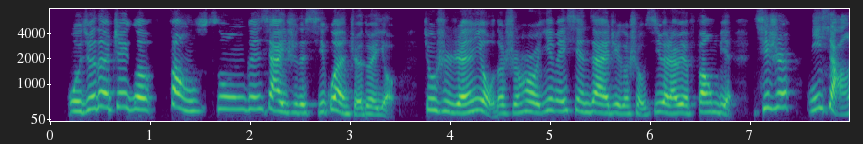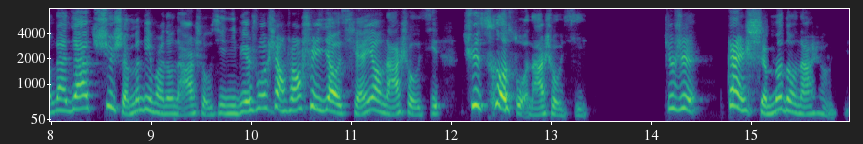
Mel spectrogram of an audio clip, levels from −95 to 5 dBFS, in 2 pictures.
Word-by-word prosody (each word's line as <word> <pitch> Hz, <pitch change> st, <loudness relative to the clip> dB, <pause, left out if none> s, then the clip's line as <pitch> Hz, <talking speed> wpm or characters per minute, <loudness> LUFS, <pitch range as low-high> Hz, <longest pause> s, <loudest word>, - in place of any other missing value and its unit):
我 270 Hz, 0 st, 0 dB
觉 325 Hz, +5 st, 0 dB
得 385 Hz, -1 st, +4 dB
这 385 Hz, -1 st, -5 dB
个 315 Hz, -1 st, +4 dB
放 345 Hz, -11 st, +2 dB
松 325 Hz, +1 st, -5 dB
跟 330 Hz, +1 st, -3 dB
下 280 Hz, -, +2 dB
意 245 Hz, -, -1 dB
识 235 Hz, -, -9 dB
的 225 Hz, -, +1 dB
习 230 Hz, +2 st, -10 dB
惯 255 Hz, -7 st, +4 dB
绝 180 Hz, -, -2 dB
对 195 Hz, -3 st, -4 dB
有， 325 Hz, -, -6 dB, 0.3 s
就 305 Hz, -1 st, -2 dB
是 270 Hz, -2 st, -5 dB
人 230 Hz, +4 st, +5 dB
有 -, -, 0 dB
的 220 Hz, -, -3 dB
时 225 Hz, +1 st, -6 dB
候 255 Hz, -1 st, 0 dB
因 290 Hz, +5 st, -6 dB
为 270 Hz, +1 st, -2 dB
现 280 Hz, -4 st, -6 dB
在 235 Hz, -4 st, +3 dB
这 225 Hz, 0 st, -3 dB
个 210 Hz, 0 st, -5 dB
手 165 Hz, -, -6 dB
机 240 Hz, +8 st, -14 dB
越 240 Hz, -, +3 dB
来 215 Hz, 0 st, +2 dB
越 225 Hz, -, +2 dB
方 250 Hz, +3 st, +2 dB
便， 225 Hz, -, -5 dB, 0.2 s
其 345 Hz, +10 st, -5 dB
实 370 Hz, -, -5 dB, 0.3 s
你 320 Hz, +5 st, -5 dB
想 -, -, -2 dB
大 300 Hz, -1 st, -1 dB
家 335 Hz, +3 st, +3 dB
去 355 Hz, +3 st, -3 dB
什 -, -, -1 dB
么 290 Hz, -, -3 dB
地 310 Hz, -2 st, -2 dB
方 220 Hz, -3 st, -4 dB
都 205 Hz, -, -2 dB
拿 200 Hz, -, -6 dB
着 205 Hz, -, -3 dB
手 205 Hz, -6 st, -9 dB
机， 215 Hz, +3 st, -8 dB
你 210 Hz, 0 st, -4 dB
别 265 Hz, +2 st, +2 dB
说 350 Hz, +3 st, -3 dB
上 280 Hz, -, +1 dB
床 295 Hz, +3 st, +2 dB
睡 355 Hz, -3 st, -1 dB
觉 235 Hz, -, +7 dB
前 215 Hz, +6 st, -3 dB
要 295 Hz, -3 st, +2 dB
拿 215 Hz, -, -2 dB
手 205 Hz, -7 st, -6 dB
机， 205 Hz, +2 st, -9 dB, 0.2 s
去 430 Hz, 0 st, +6 dB
厕 425 Hz, +4 st, +7 dB
所 -, -, -3 dB
拿 -, -, -2 dB
手 -, -, -4 dB
机。 -, -, -19 dB, 0.7 s
就 345 Hz, -, -3 dB
是 310 Hz, -3 st, -1 dB, 0.2 s
干 400 Hz, -8 st, +6 dB
什 290 Hz, -7 st, -1 dB
么 310 Hz, +10 st, +1 dB
都 285 Hz, -6 st, 0 dB
拿 195 Hz, -1 st, -3 dB
手 210 Hz, -, -12 dB
机。 -, -, -21 dB
275 Hz, 300 characters per minute, -22 LUFS, 225-325 Hz, 0.7 s, 觉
